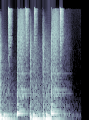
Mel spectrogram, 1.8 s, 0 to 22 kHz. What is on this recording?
eardigi drums 6
This drum loop is part of a mini pack of acoustic dnb drums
